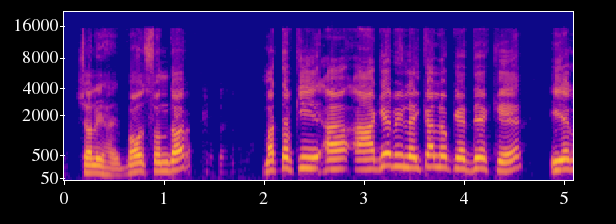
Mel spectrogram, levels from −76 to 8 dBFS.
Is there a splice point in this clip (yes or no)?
no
